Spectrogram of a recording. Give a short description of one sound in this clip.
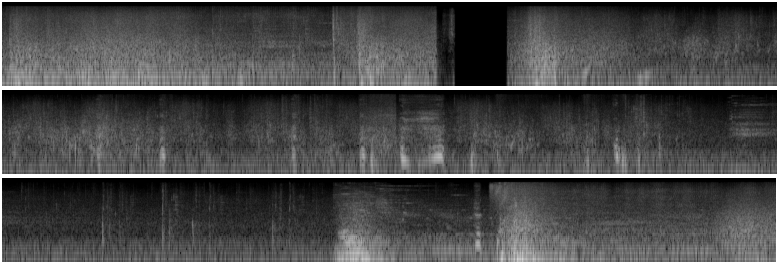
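Molten lava bubbles and hisses.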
